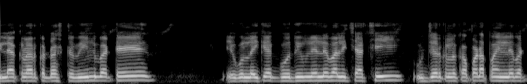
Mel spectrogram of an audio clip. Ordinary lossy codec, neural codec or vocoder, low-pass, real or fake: none; codec, 44.1 kHz, 7.8 kbps, DAC; 7.2 kHz; fake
